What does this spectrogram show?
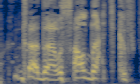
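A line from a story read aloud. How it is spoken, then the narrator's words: Laughing. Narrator (Russian): засмеялся другой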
